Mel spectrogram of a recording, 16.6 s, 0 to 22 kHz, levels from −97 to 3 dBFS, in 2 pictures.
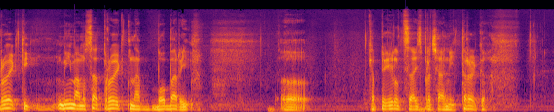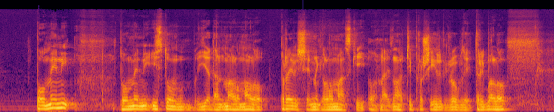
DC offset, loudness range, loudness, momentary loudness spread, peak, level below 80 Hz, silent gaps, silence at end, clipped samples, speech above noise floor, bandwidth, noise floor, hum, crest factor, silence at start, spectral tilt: under 0.1%; 4 LU; -13 LUFS; 15 LU; 0 dBFS; -38 dBFS; none; 0 s; under 0.1%; 30 dB; 15.5 kHz; -42 dBFS; none; 14 dB; 0 s; -4.5 dB/octave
